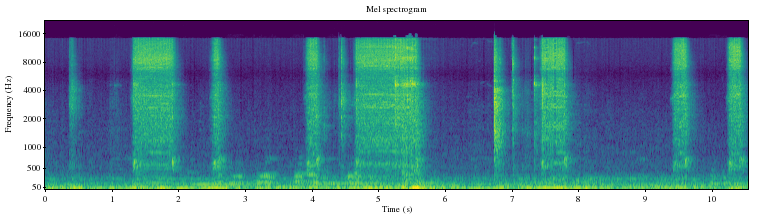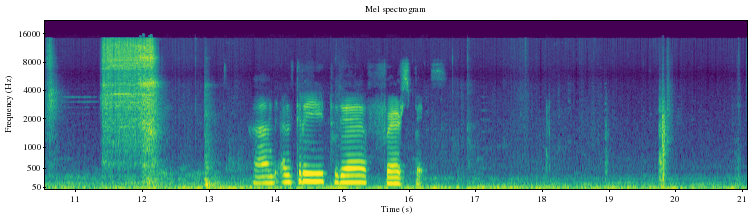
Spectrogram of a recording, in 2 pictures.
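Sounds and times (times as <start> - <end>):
cordless drill-driver bursts: 1.3 - 2.8, 3.9 - 5.7, 7.3 - 7.9, 9.4 - 10.8, 11.4 - 12.3.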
